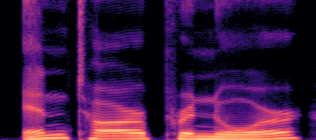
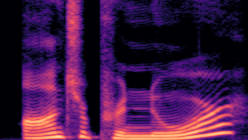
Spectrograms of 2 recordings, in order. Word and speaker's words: entrepreneur: The French origin gives it that distinct aw sound at the beginning, and the stress falls on the last syllable.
